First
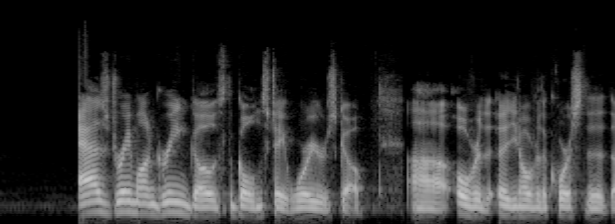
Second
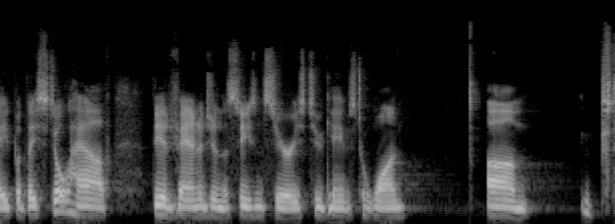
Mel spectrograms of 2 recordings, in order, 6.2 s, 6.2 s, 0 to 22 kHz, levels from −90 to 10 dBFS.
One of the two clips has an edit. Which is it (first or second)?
first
